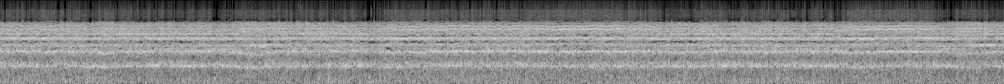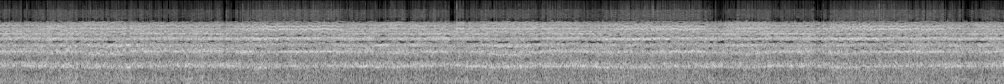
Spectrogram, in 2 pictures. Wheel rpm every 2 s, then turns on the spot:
230, 230, 230, 230, 230, 220, 230, 230, 220, 220.
none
